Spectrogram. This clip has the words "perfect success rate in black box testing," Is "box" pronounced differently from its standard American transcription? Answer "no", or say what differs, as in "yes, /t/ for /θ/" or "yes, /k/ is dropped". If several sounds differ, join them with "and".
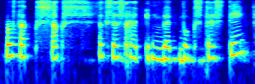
no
